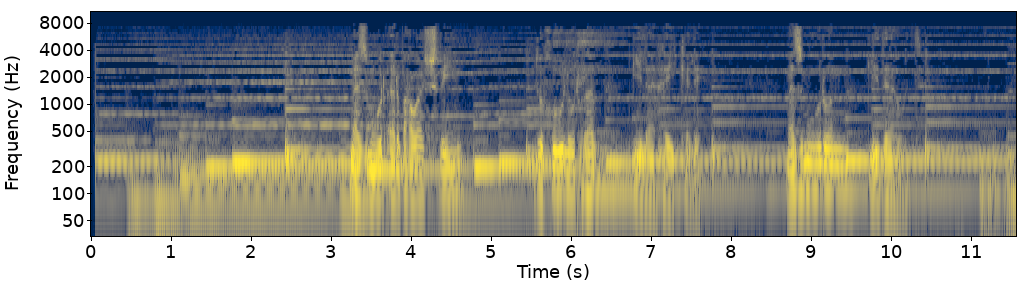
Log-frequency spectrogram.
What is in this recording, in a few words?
Arabic Psalm Zaboor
